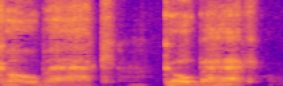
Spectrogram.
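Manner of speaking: very slow, hushed whisper. Retelling a scene where a character whispers: imitating a whisper. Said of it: "you kinda hear her whisper".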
